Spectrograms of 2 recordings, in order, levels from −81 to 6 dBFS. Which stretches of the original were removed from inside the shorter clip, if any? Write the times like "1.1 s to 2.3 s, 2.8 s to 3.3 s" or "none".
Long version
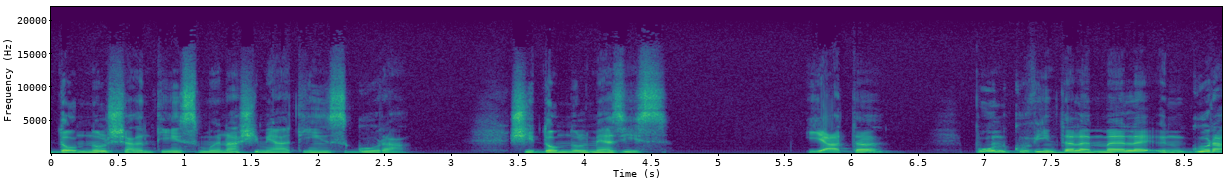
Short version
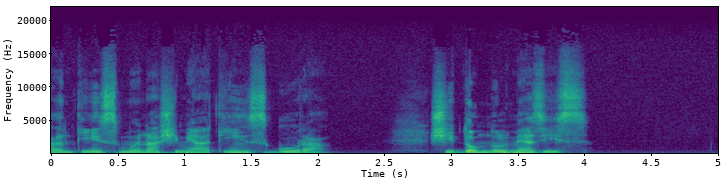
none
